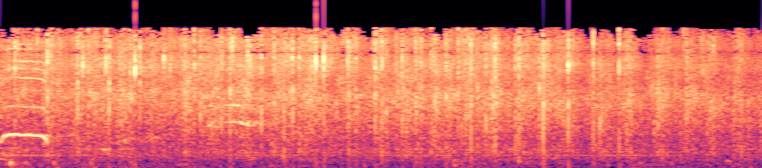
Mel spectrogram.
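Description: Sustained audience applause, a dense steady wash of many hands clapping for several seconds at an even, fairly loud level, with a brief whistle near the start.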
